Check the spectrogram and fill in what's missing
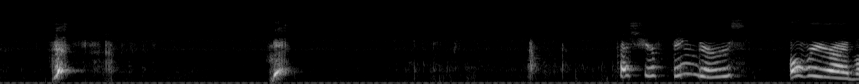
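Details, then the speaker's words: Adult imitating hiccups while reading a children's story aloud: two abrupt, sharp hiccup-like vocal sounds, then spoken words; simulated hiccups. "But nothing worked. The hiccups stayed."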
